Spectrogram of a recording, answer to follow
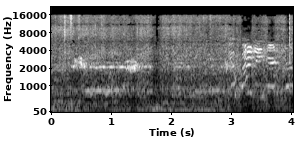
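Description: Children's voices and chatter over the steady splashing of fountain jets. A child's high-pitched voice rises and falls near the end.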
